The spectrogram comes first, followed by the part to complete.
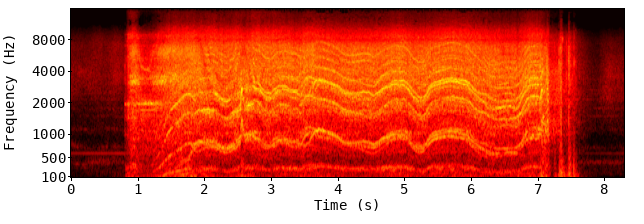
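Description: GEPRC Cinelog 35 cinewhoop's brushless motors and ducted props whining as it spools up about a second in, the pitch rising and wavering with the throttle. Near the end there are a few quick knocks as the quad crashes, and the motors cut out.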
